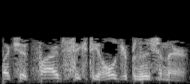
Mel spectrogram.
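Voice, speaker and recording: A man's voice: medium pitch, fast, husky, no room sound, narrow, tinny audio. A man working as an air traffic ground controller, giving clipped procedural instructions over the radio. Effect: aviation radio.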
